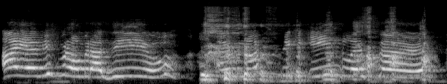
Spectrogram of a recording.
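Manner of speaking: high, slow, broken English played dumb; hammed-up helpless Brazilian tourist pleading with a cop; fake helpless foreigner. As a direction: act like you can't speak English, pleading. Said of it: "I said".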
